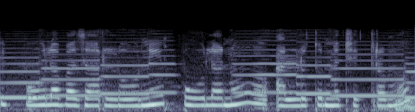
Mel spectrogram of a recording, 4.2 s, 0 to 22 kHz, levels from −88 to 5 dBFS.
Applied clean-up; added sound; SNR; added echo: none; Wind instrument, woodwind instrument; 10 dB; none.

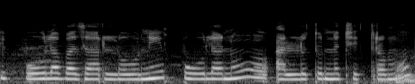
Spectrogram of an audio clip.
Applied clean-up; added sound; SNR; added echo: none; none; none; none.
